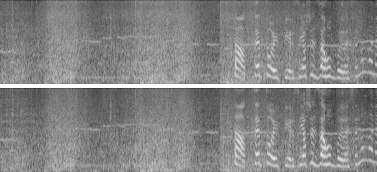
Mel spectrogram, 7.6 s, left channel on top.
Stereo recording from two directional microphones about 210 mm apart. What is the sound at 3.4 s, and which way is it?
Waves, 35° left (ahead or behind).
